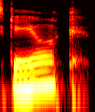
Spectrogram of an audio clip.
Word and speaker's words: Georg: which is Georg. You spell it like George without the E at the end and one other number and then SC.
